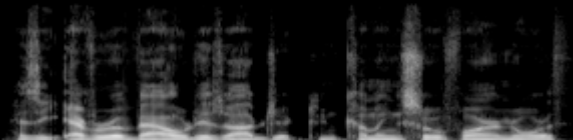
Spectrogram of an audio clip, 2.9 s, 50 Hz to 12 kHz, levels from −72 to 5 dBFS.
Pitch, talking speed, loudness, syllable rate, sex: 95 Hz, 230 wpm, -17 LUFS, 6.0 syllables/s, male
